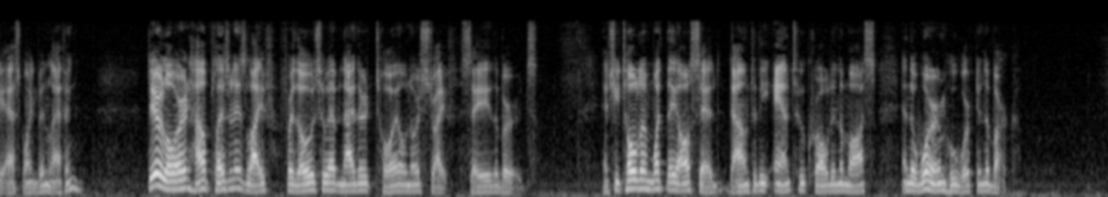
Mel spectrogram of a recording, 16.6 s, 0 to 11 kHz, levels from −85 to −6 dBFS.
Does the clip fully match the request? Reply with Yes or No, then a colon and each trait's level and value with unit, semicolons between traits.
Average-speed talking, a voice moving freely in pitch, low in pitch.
No: average, 160 wpm; average, 3.6 semitones; low, 115 Hz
